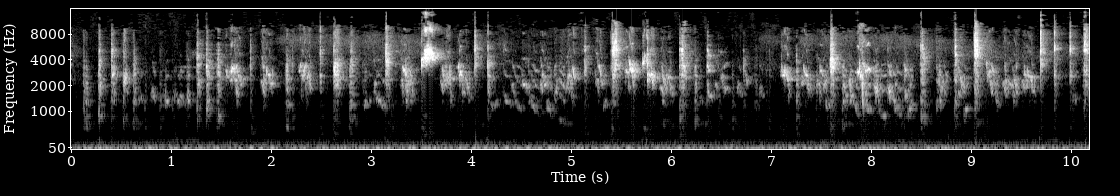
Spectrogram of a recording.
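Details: Budgerigar kissing sounds from a pet bird: nearly continuous rapid warbling mixed with sharp clicks and squeaks for about ten seconds, a constant low hum beneath.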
